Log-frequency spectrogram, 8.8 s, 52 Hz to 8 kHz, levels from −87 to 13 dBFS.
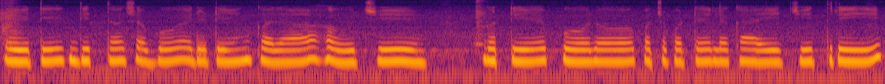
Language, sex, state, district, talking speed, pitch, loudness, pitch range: Odia, female, Odisha, Malkangiri, 75 wpm, 210 Hz, -14 LUFS, 205-215 Hz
